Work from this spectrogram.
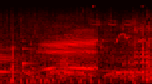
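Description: Sheep bleat in the medieval narrative video game Pentiment, a couple of wavering calls close together on a farm with a fallen fence rail, heard alone with no talk.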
